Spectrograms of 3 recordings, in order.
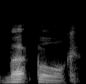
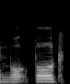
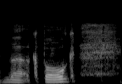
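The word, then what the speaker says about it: Mörk Borg: mechanics of this thing murkborg i know a lot of people say morkborg but the pronunciation god apparently says it's murkborg dark castle this is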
